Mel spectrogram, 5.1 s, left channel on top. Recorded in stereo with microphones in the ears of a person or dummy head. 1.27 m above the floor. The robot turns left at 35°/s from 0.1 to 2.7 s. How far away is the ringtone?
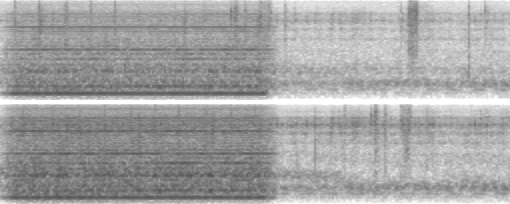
No ringtone in this recording.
